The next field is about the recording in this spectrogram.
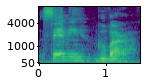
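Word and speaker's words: Sammy Guevara: We start off with Cody Rhodes versus Sami Guevara. Is that pronounced correct?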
